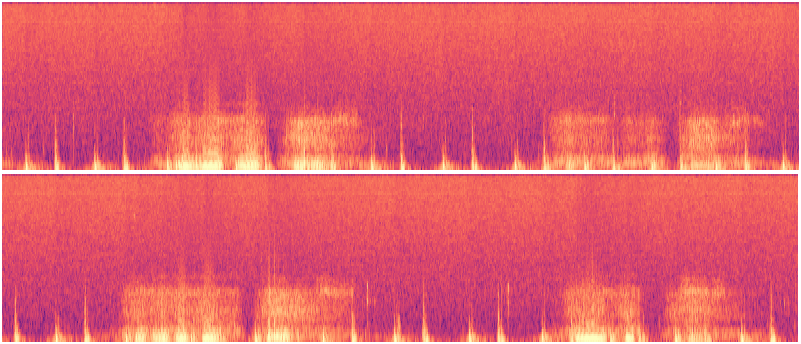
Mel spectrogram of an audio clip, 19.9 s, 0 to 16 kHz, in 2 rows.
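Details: Real sleeping heartbeat recorded, listened to as ASMR: regular soft thumps at about 70 a minute with slow deep breaths behind them; normal heartbeat.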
